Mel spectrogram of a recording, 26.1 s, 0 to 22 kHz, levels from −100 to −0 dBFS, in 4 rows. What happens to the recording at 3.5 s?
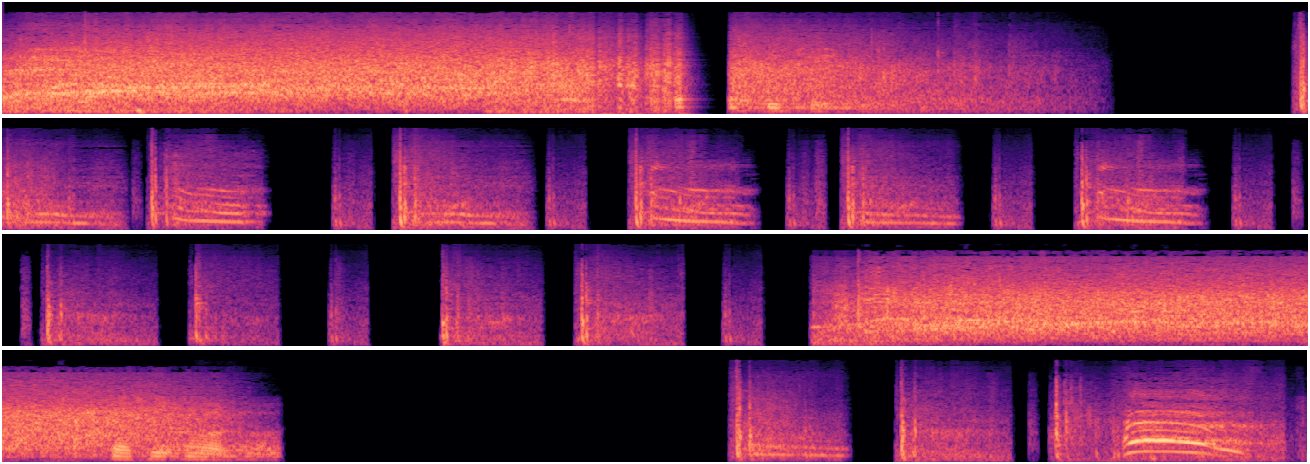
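At 3.5 s the audio is inside a burst of repeated packet loss (robotic sound) running from 2.95 to 3.67 s. Eight short holes, the longest about 82 ms, are each patched by stretching the preceding sound, so roughly a quarter of that span turns choppy.

Overlapping this, from 3.39 to 3.65 s, the sound continues as a fading buzz or hiss and then drops to about 100 ms of silence before returning with a piece missing. That behaviour points to a likely long network dropout, where nothing arrived for roughly a quarter of a second.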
